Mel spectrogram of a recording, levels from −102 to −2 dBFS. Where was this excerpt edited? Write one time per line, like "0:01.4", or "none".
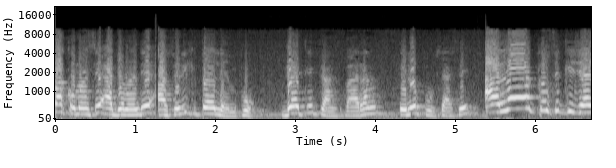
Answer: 0:01.2
0:05.2

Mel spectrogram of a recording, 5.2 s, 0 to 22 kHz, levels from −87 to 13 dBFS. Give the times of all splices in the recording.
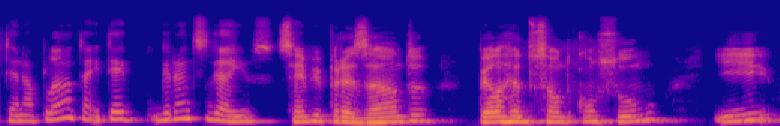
0:01.8

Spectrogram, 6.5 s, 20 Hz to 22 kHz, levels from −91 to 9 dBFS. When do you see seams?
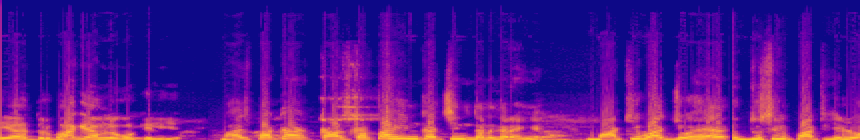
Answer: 0:01.4
0:05.5

